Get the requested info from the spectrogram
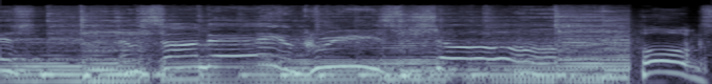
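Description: A male singer holds long notes with vibrato over acoustic guitar in a recorded pop-folk song. The music cuts off abruptly near the end.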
